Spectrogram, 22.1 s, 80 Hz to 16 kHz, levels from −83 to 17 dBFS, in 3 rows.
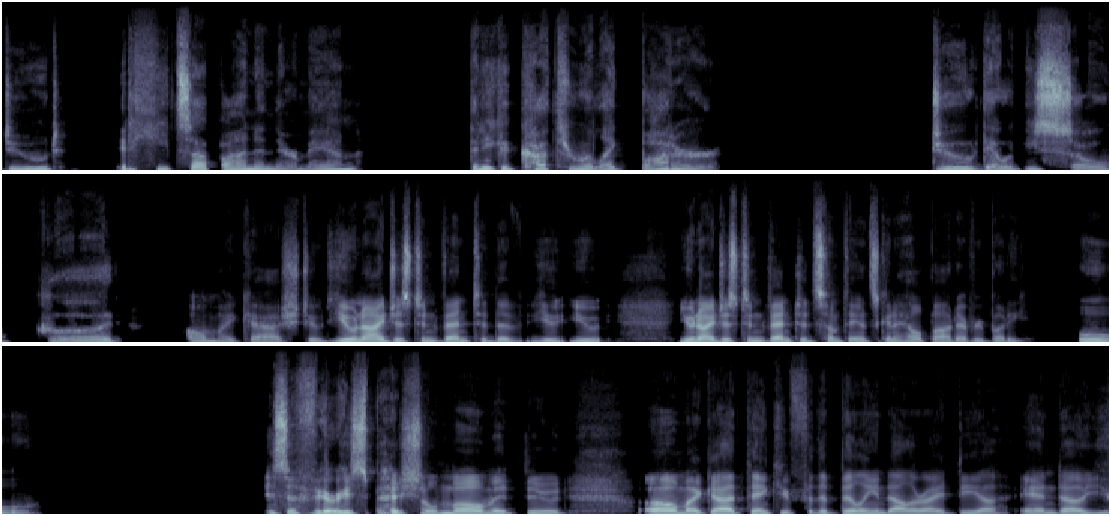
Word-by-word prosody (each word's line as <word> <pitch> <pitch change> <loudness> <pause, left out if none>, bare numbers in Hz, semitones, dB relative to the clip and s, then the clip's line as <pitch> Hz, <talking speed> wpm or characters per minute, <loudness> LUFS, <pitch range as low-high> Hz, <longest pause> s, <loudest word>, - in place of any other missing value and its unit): dude 105 - -3 0.4
it 155 - -3
heats 225 - +2
up 285 0 +2
on 145 -10 -1
in 110 -3 -2
there, 90 -2 -9
man. 135 - -7 0.8
Then - - -1
he 215 - +3
could 180 -6 -4
cut 215 -1 0
through 180 -1 -4
it 170 - -5
like 125 -7 -6
butter. 165 - -6 1.4
Dude, 155 0 -1
that 135 -1 -5
would 140 -2 -8
be 150 - -9
so 145 +1 +5 0.3
good. 155 0 -5 0.4
Oh 90 0 -5
my 80 -2 -7
gosh, 80 0 -7
dude. 80 -2 -9
You 115 +7 +3
and 135 - +5
I 125 0 +6
just 115 -3 +1
invented 105 0 -2
the 90 -3 -5
you 110 +4 -5
you 110 +3 -4 0.5
you - - -1
and 160 - +6
I 140 - +7
just 125 -2 +1
invented 105 -2 0
something 100 0 +1
that's 90 0 -3
gonna 90 0 -6
help 90 -1 -5
out 80 0 -4
everybody. 80 -4 -9 0.3
Ooh! 110 -10 -1 1.5
It's 110 -1 +7
a 130 - +4
very 145 +2 +6
special 110 -1 +3
moment, 115 -1 +3
dude. 110 -1 -4 0.5
Oh 170 +5 +7
my 135 -6 +3
god. 125 -1 +5
Thank 130 +3 -1
you 150 - -5
for 130 - -11
the 115 - -3
billion-dollar 110 -1 -1
idea, 95 -1 -6
and, 105 -1 -4
uh, 105 - +2
you 100 +5 -4
115 Hz, 175 wpm, -22 LUFS, 95-140 Hz, 1.5 s, I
